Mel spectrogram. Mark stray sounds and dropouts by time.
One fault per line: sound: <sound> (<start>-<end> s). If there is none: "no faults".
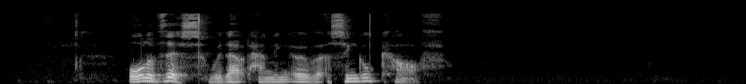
no faults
